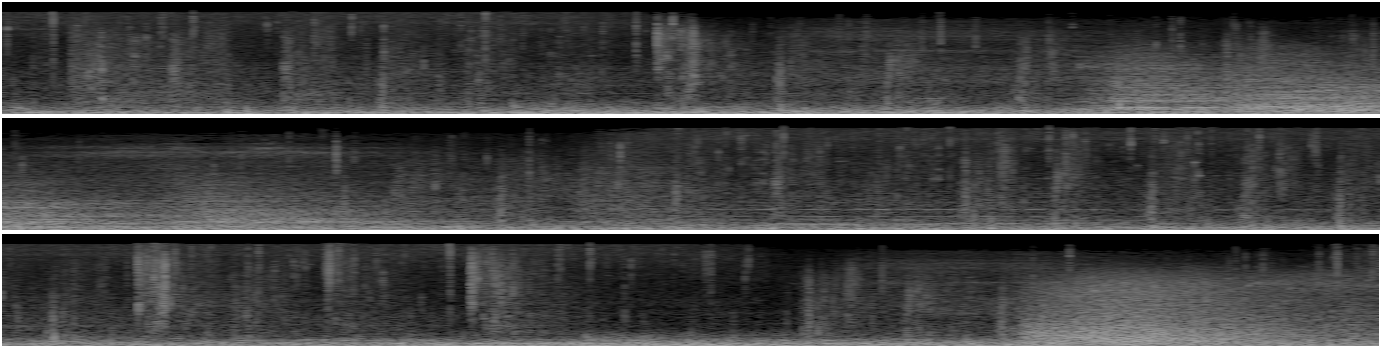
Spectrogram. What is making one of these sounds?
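A torch flame crackles and roars close by.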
